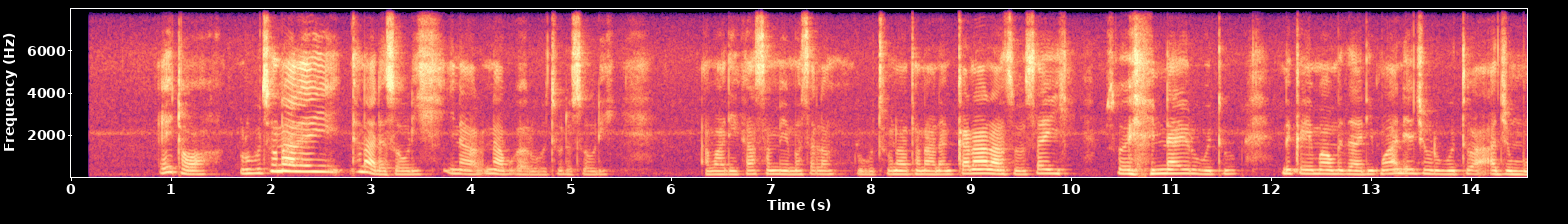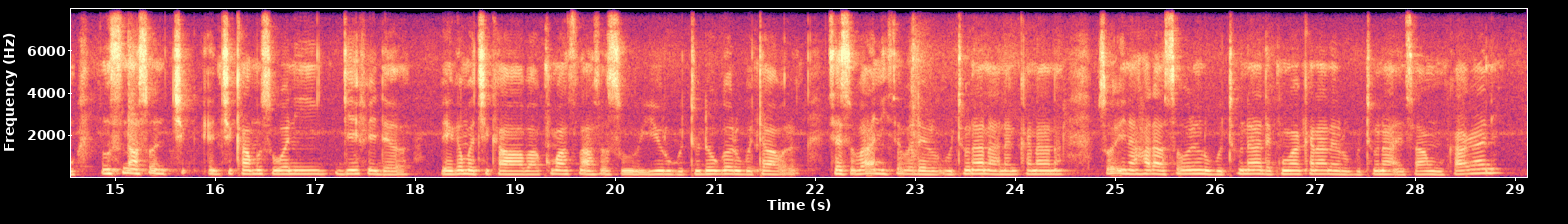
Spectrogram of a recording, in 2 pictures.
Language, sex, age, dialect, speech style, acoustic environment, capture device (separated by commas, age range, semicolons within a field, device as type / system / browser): Hausa, male, 25-34, Nigeria - Kano, happy, nature, mobile / Linux / Chrome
